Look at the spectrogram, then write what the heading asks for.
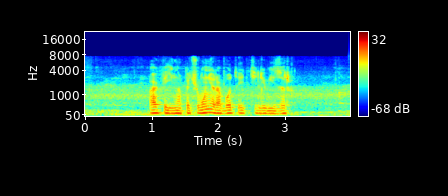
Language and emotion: Russian, neutral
